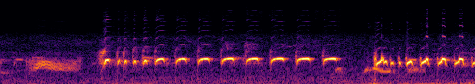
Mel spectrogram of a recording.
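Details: Zebra dove calls used to prompt birds that seldom call. After a soft opening note, a steady series of short, even, mid-pitched coos follows at about two per second, then a quicker final burst.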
